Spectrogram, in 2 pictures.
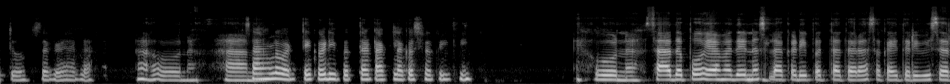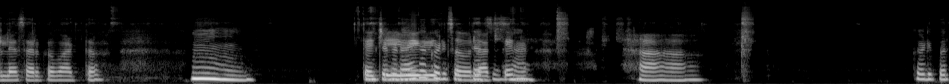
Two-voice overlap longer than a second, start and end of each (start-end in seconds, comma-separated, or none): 13.2-14.8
